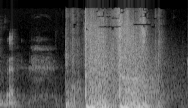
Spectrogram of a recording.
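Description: Gunshots ring out in quick bursts.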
